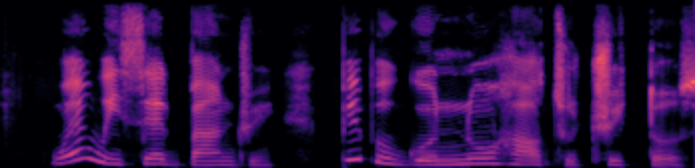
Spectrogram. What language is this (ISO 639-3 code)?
pcm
